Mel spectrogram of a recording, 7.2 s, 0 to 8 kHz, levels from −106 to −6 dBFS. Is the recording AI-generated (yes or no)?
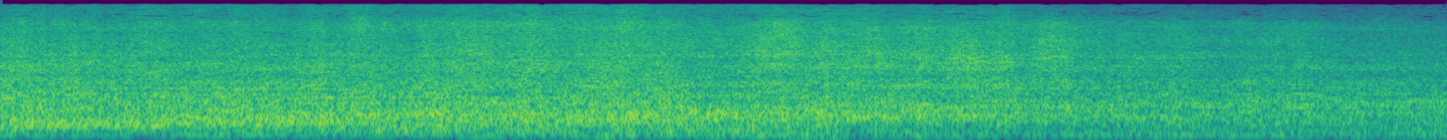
yes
